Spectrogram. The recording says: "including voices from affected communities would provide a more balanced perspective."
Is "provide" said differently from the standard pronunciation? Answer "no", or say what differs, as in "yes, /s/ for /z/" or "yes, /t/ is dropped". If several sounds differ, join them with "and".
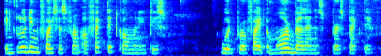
no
